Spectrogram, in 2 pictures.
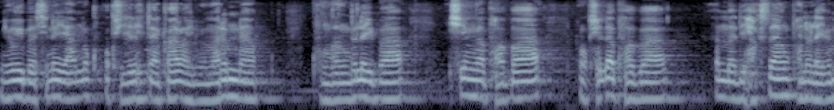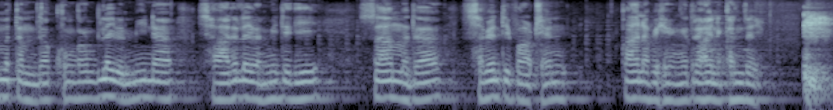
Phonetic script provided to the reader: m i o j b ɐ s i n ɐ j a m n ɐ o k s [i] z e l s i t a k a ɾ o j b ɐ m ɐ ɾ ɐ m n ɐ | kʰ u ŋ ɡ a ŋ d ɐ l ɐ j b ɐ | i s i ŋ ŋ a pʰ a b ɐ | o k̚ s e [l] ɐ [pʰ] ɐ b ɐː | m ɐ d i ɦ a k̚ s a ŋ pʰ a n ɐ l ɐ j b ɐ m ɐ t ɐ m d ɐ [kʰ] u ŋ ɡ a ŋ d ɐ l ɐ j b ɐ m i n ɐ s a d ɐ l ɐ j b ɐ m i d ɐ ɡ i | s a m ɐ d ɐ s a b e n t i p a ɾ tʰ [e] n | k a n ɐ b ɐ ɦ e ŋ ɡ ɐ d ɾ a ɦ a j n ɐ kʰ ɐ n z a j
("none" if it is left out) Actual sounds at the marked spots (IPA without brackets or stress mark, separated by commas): i, l, pʰ, kʰ, e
